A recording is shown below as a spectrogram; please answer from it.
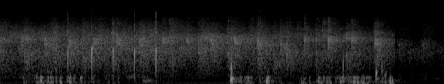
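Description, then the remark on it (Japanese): An audience gives another big round of applause to welcome a guest teacher, a dense patter of many hands with scattered sharper individual claps throughout, lasting several seconds, fairly loud with no voices over it. “今日はこうして皆さんの前で先生をお迎えできたことを心から感謝して、じゃあもう一度大きな拍手をして、終わったら何もしないで静かにしてください。”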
